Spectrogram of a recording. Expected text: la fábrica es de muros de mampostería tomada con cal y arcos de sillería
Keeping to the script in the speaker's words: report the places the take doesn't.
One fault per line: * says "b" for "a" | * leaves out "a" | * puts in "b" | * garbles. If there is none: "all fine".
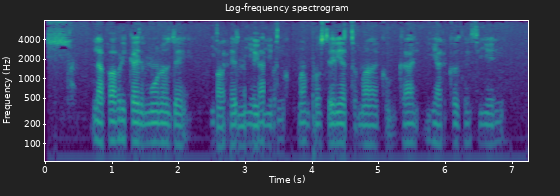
* leaves out "es"
* garbles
